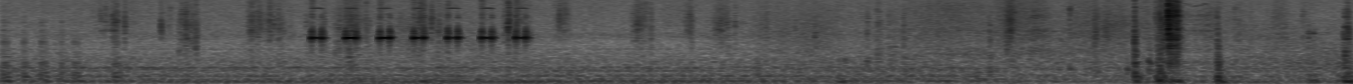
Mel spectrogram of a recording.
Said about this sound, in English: you can leave the car running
